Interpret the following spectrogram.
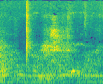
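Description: A single sharp click about half a second in, over faint room background with a steady low hum.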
